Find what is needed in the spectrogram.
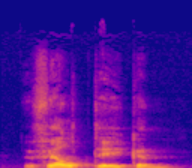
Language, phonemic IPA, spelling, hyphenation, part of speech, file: Dutch, /ˈvɛlˌteː.kə(n)/, veldteken, veld‧te‧ken, noun, Nl-veldteken.ogg
- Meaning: 1. banner, pennant 2. ensign, badge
